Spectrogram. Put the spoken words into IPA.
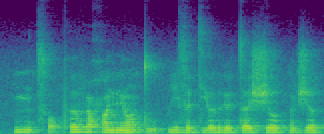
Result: nʲə̃t͡sʰɔ̰pʰəvʏ ħɔ̃rʲɔ̃ tṵpizə tʲɤrʏtɜ ʃɤkə̃ʃə

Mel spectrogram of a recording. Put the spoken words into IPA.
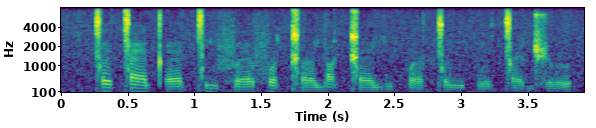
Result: ǀəǀæ tʼɜǀi fɜ fʌǁʌjɒ ǁɜji pʌǀʊn pʊǀʌ ɖ͡ʐʊ

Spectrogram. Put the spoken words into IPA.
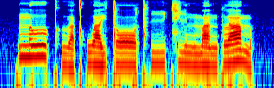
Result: nɤː˥˩ kʰɯ˩˦a̯kʰwa˧j tɔː˧tʰiː˦˥t͡ɕi˧n ma˧npla˥˩m

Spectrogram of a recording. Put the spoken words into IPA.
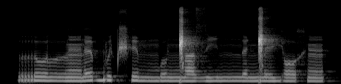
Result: ro lːɛ̃ɾɛ bʊt͡ʃʰe mːoŋ͡ǁa zinːɛŋ͡ǁe jɔxɛ̃

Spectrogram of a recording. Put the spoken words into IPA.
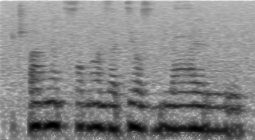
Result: t͡ʃʼadɛ̃tsˤʏ dˤɐ̃zɐ tʲɔz bi ʕɛɾuː

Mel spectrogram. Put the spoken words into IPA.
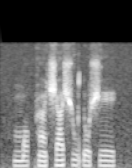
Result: mɔ˨kã˨ ʃa˦ʃu˨ɗo˨ʃe˦˨

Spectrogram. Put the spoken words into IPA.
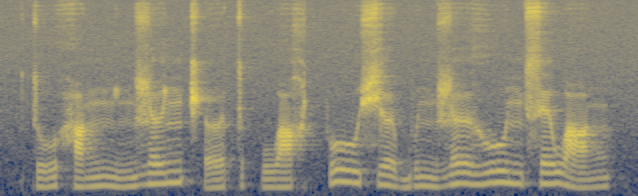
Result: tuː˩˧hɑ˩˧ŋɲɘ˩˧ɲɮɘː˦˥ɲ t͡ʃʼəː˩˧t | wɑ˩˧χt͡ʃʼuː˥˧ ɕɘː˧˩bu˧˩ɲɮɘː˥˧ ɣuː˥˧ɲse˦˥wɑ˩˧ŋ

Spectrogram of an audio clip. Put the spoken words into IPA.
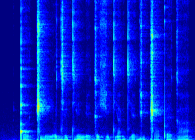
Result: ǃø˦˨ ǁi˦˨nɵ˨˦dʲø˦ tʲe˦ne˨˩ɡɛ˦ç e˨˩tʲa˨˦ɡtʲɛ˨˩ ɡi˦ǁɔ˨˦pʼɛ˨˦ ɡa˨˦

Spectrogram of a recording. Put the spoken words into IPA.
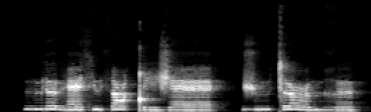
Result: ɦʉ˨ɾœ˦˨ɦæ˨ sy˨θɑ˦ ǃeː˨ʒæː˦ | ʒʉː˨ǀœ˦ʕʉː˨ɣœ˨

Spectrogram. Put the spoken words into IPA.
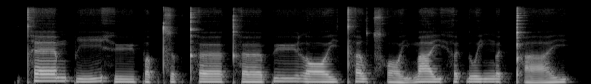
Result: t̪ʰɛː˥m piː˨˥hyː˨pɐ˨p̚ t͡sʊ˨k̚t̪ʰœː˧ kʰœː˨pyː˥lɔː˧jt̪ʰɐ˥w t͡sʰɔː˨˩jmaː˥j hɵ˥t̚uː˥j ŋɵ˥t̚ pʰaː˨˥j

